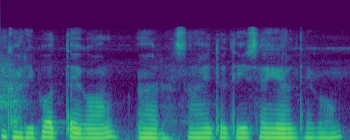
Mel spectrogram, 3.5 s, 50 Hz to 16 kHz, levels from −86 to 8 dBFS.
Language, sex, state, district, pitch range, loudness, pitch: Chakma, male, Tripura, West Tripura, 120-130 Hz, -18 LUFS, 120 Hz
